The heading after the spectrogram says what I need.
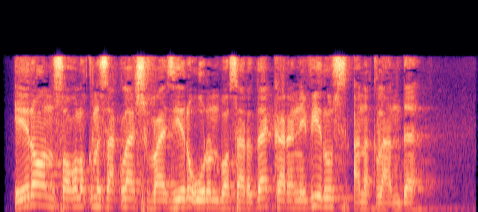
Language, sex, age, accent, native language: Uzbek, male, 25-34, Namangan, Uzbek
